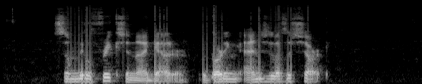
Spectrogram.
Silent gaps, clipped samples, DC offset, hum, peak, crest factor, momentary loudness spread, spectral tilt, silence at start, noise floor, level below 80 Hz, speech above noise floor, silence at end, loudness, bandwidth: none; under 0.1%; under 0.1%; none; -2 dBFS; 18 dB; 8 LU; -5.5 dB/octave; 0.55 s; -63 dBFS; -46 dBFS; 44 dB; 1 s; -20 LUFS; 17 kHz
